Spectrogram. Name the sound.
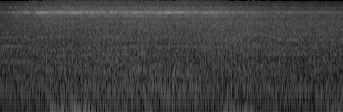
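helicopter taking off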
